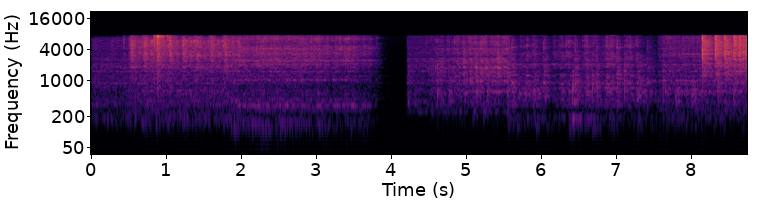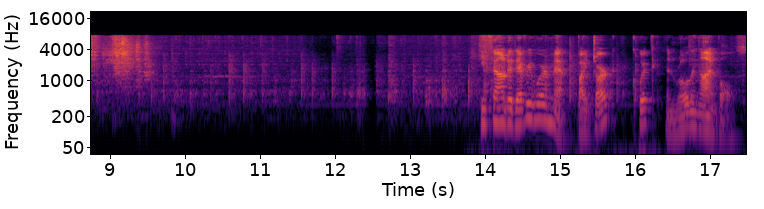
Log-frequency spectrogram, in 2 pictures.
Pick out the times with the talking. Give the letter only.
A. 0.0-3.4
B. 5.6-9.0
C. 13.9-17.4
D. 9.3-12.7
C.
